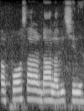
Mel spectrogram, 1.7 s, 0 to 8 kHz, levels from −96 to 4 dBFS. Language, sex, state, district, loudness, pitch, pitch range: Garhwali, female, Uttarakhand, Tehri Garhwal, -19 LUFS, 200 Hz, 190-215 Hz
